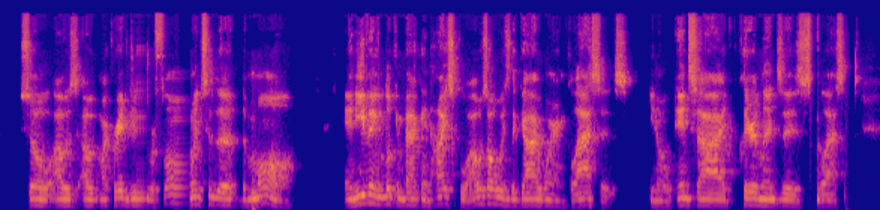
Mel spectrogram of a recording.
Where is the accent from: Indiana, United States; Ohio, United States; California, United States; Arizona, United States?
Indiana, United States; Fort Wayne; my business partner, who I co-founded CEV Collection with, Jalen Smith, we're both from Fort Wayne, Indiana.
